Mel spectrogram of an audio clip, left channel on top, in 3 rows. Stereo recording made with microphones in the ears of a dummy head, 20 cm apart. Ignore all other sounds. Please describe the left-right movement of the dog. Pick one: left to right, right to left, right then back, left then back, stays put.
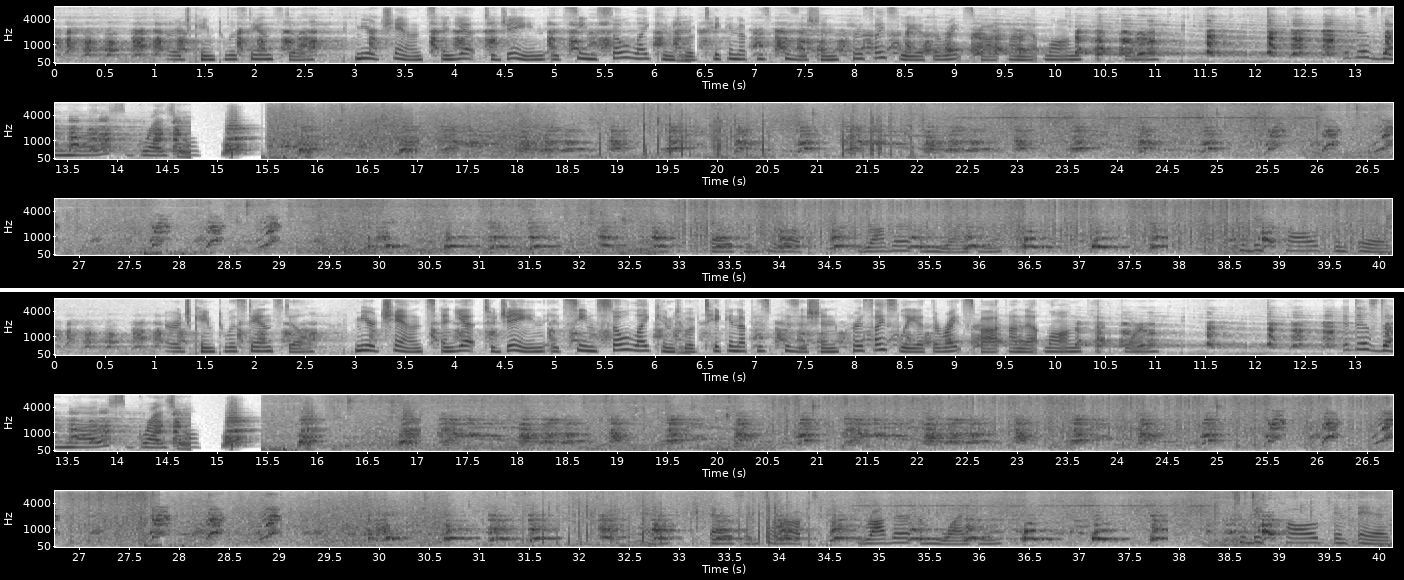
left to right.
